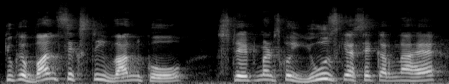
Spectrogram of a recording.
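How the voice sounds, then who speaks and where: A man explaining legal rules in a deliberate way, mixing in English legal phrases. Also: sits high. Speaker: legal instructor.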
